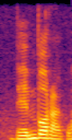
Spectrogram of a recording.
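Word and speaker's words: member: 조지 그룹의 구성원 회원을 멤버라고 하죠 그 멤버를 이렇게 씁니다 한국식으로는 리을 받침이 없이 그냥 멤버라고 하지만 영어에는 이렇게 r이 들어갑니다 그래서 리을 받침을 넣어서 발음해 주셔야 합니다 한 번만 더 하고 넘어갈까요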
